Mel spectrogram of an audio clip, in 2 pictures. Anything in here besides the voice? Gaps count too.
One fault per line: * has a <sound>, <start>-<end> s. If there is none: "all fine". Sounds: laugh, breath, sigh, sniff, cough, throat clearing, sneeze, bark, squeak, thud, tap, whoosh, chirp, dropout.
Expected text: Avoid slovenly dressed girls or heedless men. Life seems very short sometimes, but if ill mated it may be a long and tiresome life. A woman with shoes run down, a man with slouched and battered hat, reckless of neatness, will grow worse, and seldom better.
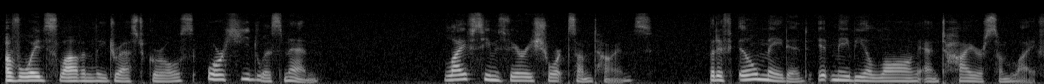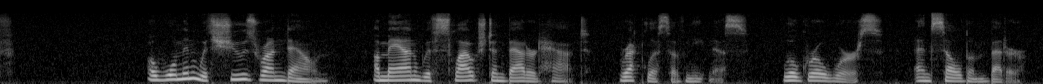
all fine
